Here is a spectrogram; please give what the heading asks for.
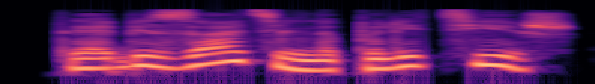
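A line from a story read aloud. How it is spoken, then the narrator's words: Whisper. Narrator (Russian): прошептал Сережик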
